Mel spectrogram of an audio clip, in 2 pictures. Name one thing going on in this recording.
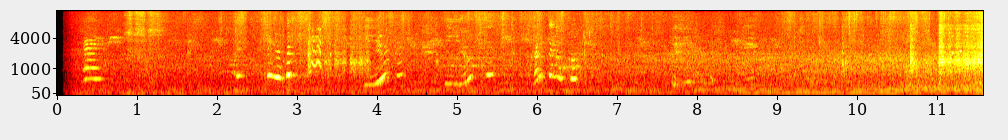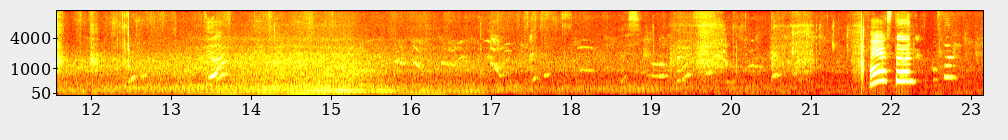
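A young woman talks softly and playfully nearby.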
